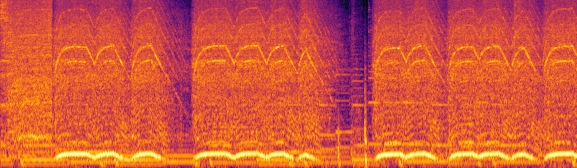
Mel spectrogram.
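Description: Background electronic music: a repeating synth figure of rising-and-falling pitch sweeps in groups of about four, over a stepping bass line.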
